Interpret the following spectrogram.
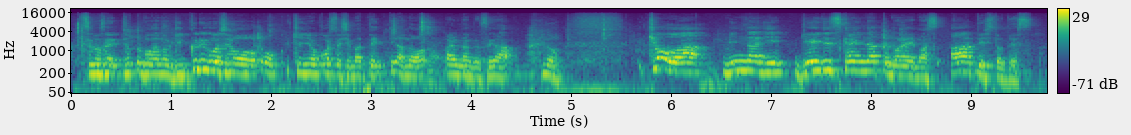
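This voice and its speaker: Halting man in an echoey hall. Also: high-pitched, a crowd in the background. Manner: halting, with many fillers. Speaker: lecturer. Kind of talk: talk to children. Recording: echoey hall, faint noise.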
